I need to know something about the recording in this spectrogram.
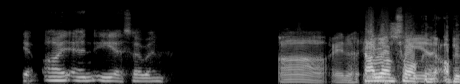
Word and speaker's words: Ineson: Hang on, Ralph Innocent. Am I saying that right, VJ? Ralph I'm probably saying the name wrong.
